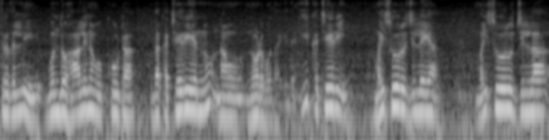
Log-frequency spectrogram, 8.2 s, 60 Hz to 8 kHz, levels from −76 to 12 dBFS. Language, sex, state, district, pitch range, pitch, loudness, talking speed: Kannada, male, Karnataka, Mysore, 130-165 Hz, 150 Hz, -15 LUFS, 140 wpm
